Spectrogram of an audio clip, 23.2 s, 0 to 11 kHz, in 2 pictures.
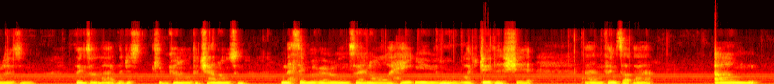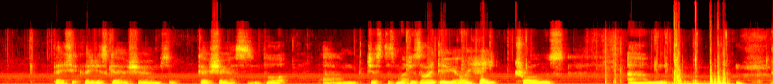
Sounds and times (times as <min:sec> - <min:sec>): Speech: 0:00.0 - 0:00.6, 0:01.2 - 0:09.9, 0:10.8 - 0:11.5, 0:12.4 - 0:23.2.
